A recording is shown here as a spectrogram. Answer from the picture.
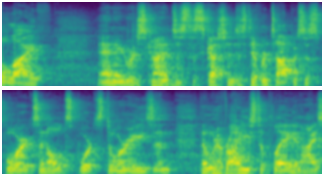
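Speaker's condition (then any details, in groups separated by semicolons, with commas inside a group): No condition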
